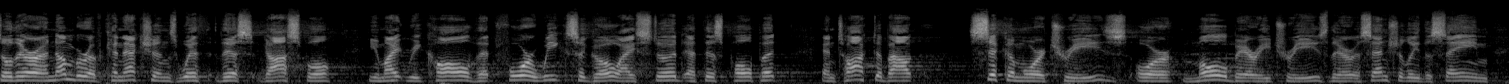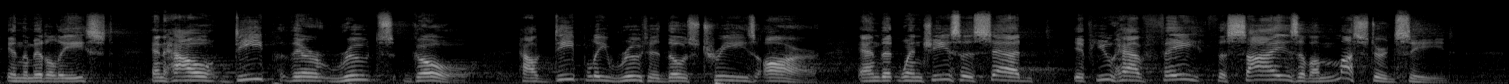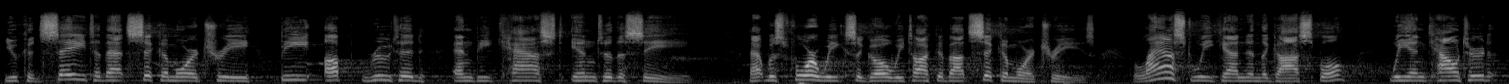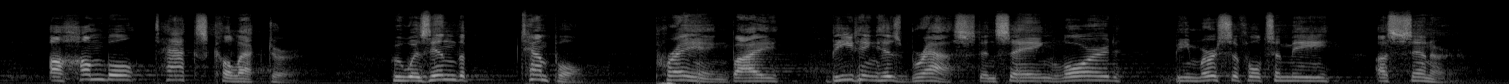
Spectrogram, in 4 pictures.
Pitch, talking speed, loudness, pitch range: 175 Hz, 120 wpm, -30 LUFS, 160-190 Hz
